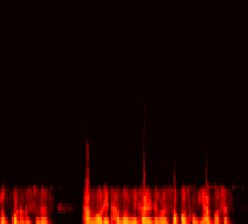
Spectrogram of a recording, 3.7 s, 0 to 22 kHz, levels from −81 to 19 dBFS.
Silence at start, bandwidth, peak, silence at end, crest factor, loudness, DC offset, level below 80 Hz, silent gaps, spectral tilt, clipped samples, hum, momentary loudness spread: 0 s; 5.8 kHz; -8 dBFS; 0.3 s; 20 dB; -27 LUFS; under 0.1%; -76 dBFS; none; -8.5 dB/octave; under 0.1%; none; 10 LU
